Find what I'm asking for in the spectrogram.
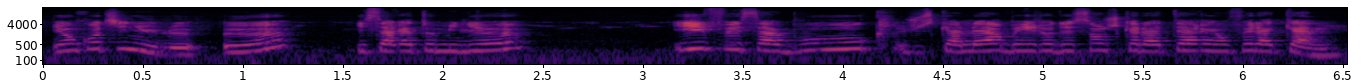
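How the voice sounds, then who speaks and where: A woman teacher giving a slow, clear, encouraging video lesson to young children. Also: sits high, fairly bright tone, a little hiss or hum. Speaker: kindergarten teacher. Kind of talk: home-schooling video lesson.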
